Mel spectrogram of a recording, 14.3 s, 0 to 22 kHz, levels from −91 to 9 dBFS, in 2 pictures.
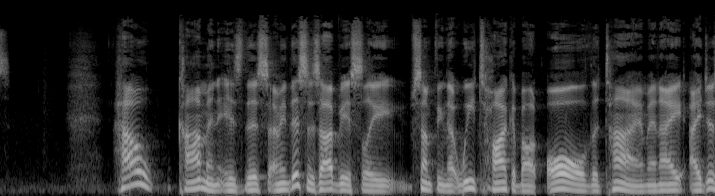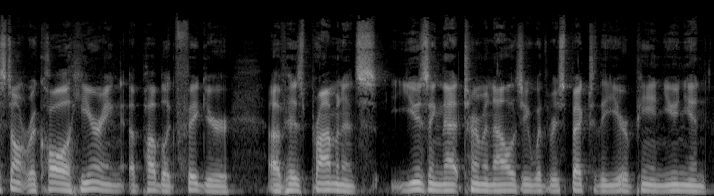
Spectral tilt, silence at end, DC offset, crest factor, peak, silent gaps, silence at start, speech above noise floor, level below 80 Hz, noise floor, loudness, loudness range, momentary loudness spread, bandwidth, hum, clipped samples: -5 dB/octave; 0.1 s; under 0.1%; 18 dB; -10 dBFS; none; 0 s; 39 dB; -64 dBFS; -67 dBFS; -28 LUFS; 4 LU; 7 LU; 15.5 kHz; none; under 0.1%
